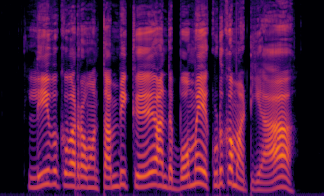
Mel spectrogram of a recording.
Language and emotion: Tamil, angry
